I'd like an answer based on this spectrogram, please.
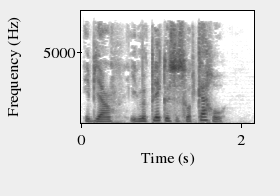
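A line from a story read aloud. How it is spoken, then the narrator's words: Irritated retort. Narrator (French): répliqua le colonel Proctor d'une voix irritée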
